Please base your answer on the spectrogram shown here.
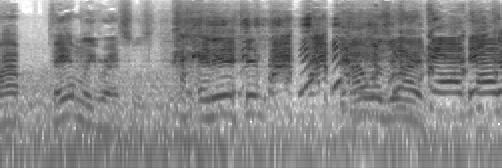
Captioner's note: laughter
